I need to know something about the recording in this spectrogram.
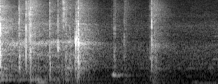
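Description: Tarot cards being handled and shuffled: a few light clicks and rustles of card stock, getting quieter toward the end.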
